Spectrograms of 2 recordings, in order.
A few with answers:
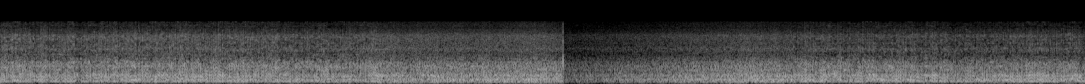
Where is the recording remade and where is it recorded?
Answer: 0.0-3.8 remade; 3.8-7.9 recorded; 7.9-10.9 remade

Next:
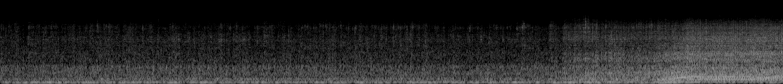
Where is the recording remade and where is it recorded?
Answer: 0.0-0.7 recorded; 0.7-5.3 remade; 5.3-7.8 recorded

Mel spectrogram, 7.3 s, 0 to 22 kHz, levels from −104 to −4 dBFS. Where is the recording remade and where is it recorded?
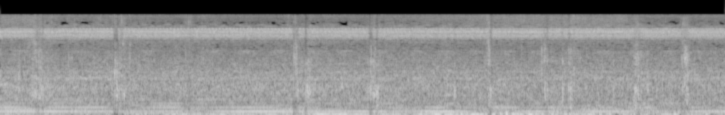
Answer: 0.0-3.9 recorded; 3.9-5.0 remade; 5.0-6.2 recorded; 6.2-6.8 remade; 6.8-7.3 recorded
